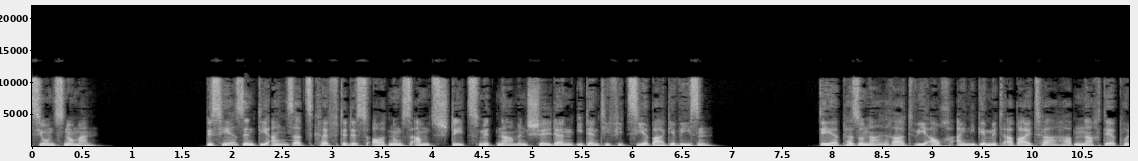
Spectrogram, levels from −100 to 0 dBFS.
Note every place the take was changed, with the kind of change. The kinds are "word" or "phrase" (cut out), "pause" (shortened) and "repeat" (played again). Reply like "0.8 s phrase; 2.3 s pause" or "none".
none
